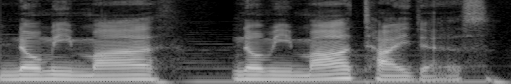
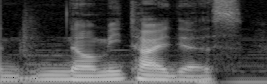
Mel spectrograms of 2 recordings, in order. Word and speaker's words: 飲みたいです: Like I keep trying to say nomima tai desu as opposed to nomitai desu.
